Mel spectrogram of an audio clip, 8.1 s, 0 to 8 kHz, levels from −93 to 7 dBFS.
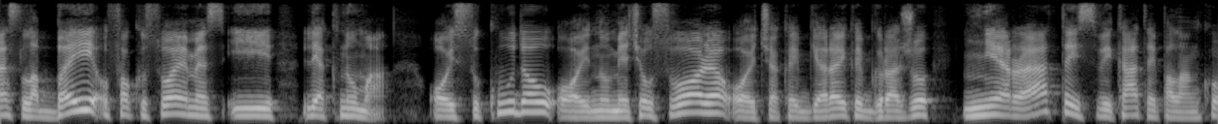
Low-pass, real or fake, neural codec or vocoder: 7.2 kHz; fake; codec, 16 kHz in and 24 kHz out, 1 kbps, XY-Tokenizer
